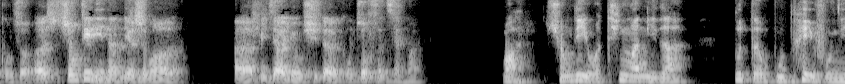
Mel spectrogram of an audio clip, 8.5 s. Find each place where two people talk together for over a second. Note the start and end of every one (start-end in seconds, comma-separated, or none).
none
